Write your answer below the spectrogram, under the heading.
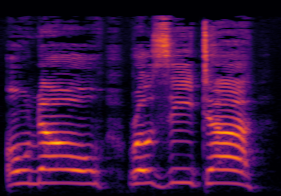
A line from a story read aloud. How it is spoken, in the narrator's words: Annie shouted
